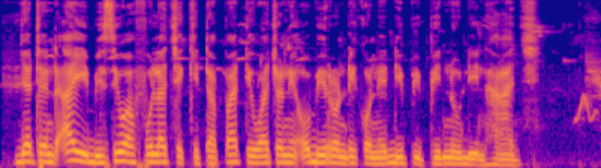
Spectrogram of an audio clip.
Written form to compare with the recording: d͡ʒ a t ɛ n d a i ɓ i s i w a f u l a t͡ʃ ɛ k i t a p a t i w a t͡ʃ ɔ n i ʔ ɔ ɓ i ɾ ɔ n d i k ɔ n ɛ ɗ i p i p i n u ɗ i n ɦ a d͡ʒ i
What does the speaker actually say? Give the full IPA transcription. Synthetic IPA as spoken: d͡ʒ a t ɛ n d a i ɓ i s i w a f u l a t͡ʃ ɛ k i t a p a t i w a t͡ʃ ɔ n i ʔ ɔ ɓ i ɾ ɔ n d i k ɔ n ɛ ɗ i p i p i n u ɗ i n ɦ a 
